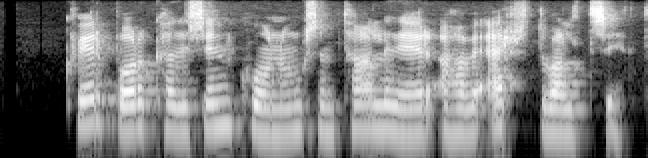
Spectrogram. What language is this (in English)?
Icelandic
